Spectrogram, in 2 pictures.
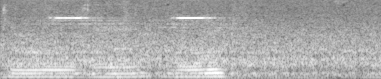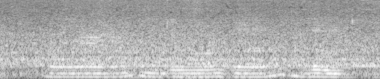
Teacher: तो ये जो है, ये सब जो है अल्प प्राण का उदाहरण है। शब्द के अंत में आने वाली महाप्राण ध्वनि जो है उच्चारण में अल्प प्राण हो जाती है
